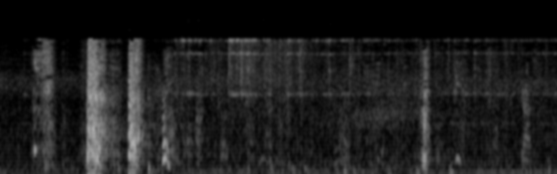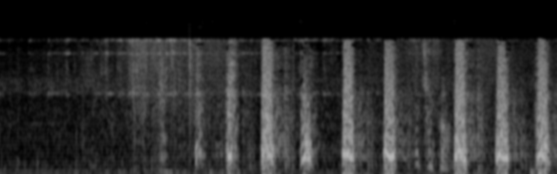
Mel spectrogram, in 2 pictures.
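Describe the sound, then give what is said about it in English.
A search and rescue dog barks loudly and sharply during an air-scenting search training demonstration, finding a person up in a tree: a few barks at first, a lone bark after a pause, then a faster run of repeated barks toward the end. “I'm in a tree and I've got a search and rescue dog about to rescue me.”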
